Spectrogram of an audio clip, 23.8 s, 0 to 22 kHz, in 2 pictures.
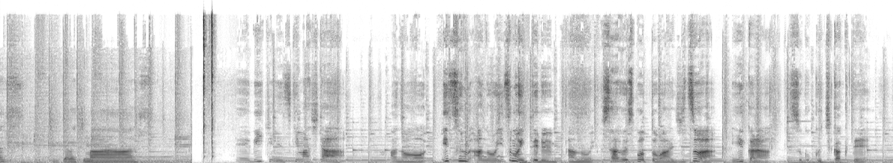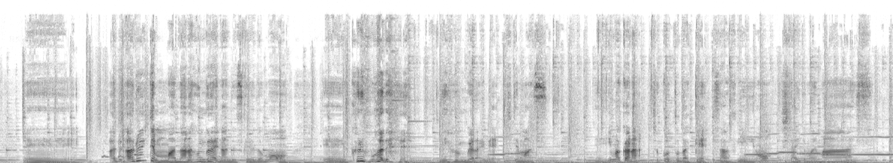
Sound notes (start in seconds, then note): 16.9 laughs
